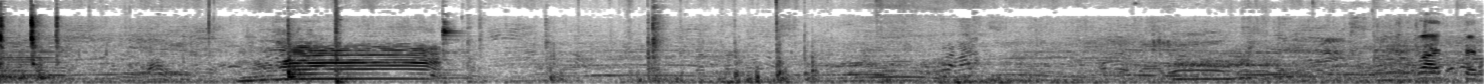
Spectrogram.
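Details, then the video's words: Agitated cattle coming down off a truck in Indonesia, one animal raging; a loud, rich moo around the third second with stacked harmonics, then fainter, shorter lows among chatter from handlers and background rumble. "SAPI LUCU NGAMUK TURUN DARI TRUK LANGSUNG MELUCUR"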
